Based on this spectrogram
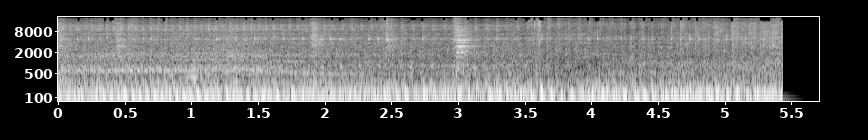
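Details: Motorcycle after roadside breakdown near Tadipatri, repaired at a shop in Royal Cheruvu; low, even thumping at steady idle with no misses or cutting out, then switched off; engine running normally.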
